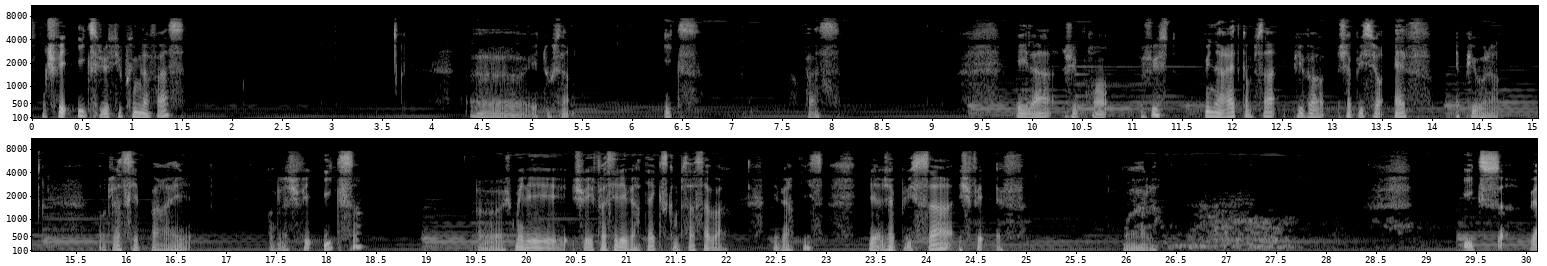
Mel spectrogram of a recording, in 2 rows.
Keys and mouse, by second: 0.3 x, 4.3 click, 5.4 shift+click, 5.9 shift+click, 7.1 x, 10.4 click, 11.2 click, 13.8 f, 14.7-15.3 middle drag, 15.7 click, 16.4 shift+click, 16.8 shift+click, 17.2 shift+click, 18.7 x, 23.6 click, 24.7 f, 25.2-25.8 middle drag, 26.7 shift+click, 27.2 shift+click, 27.7 shift+click, 28.3 shift+click, 29.4 x.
